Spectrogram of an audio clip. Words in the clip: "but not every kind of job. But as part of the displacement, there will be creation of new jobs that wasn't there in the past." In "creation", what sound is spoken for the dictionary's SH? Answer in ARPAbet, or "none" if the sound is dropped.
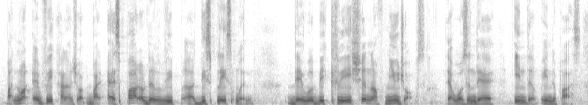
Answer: SH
